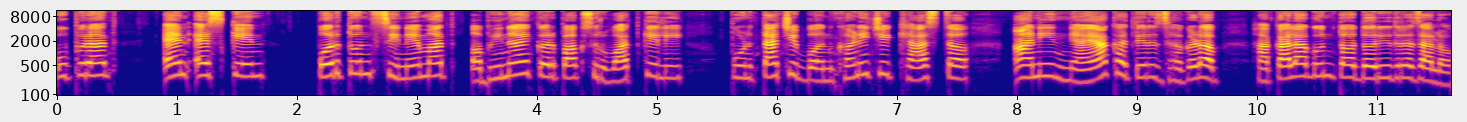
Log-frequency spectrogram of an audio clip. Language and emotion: Goan Konkani, neutral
